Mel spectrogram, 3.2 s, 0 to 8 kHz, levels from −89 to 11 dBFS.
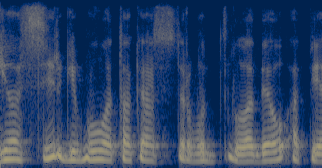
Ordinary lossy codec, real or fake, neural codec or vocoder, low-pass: Opus, 24 kbps; real; none; 7.2 kHz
